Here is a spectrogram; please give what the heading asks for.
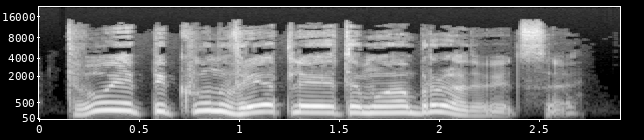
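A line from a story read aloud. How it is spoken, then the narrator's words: Sigh. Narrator (Russian): вздохнул он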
